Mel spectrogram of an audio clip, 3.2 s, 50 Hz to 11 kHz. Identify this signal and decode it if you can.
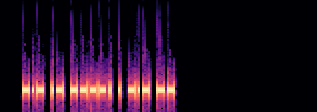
Morse code, heard as a keyed tone, about 52 wpm, 700 Hz. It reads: KA9EKM
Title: USA Call Signs - 6 Characters - 50wpm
